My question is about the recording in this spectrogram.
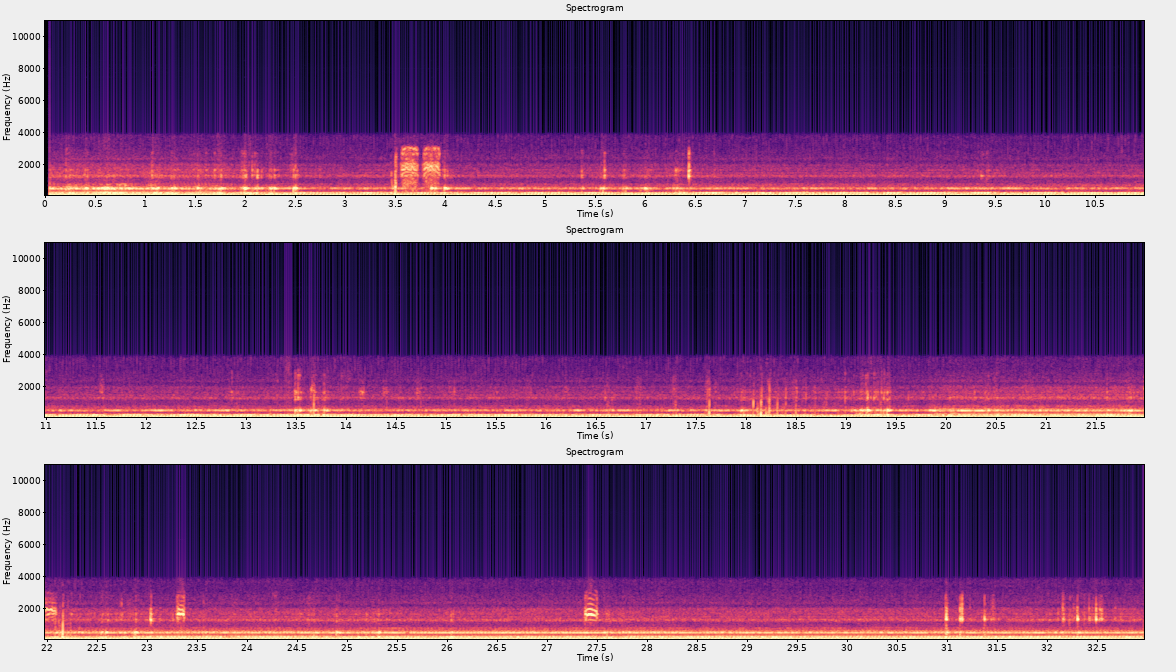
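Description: A steady electrical hum from a nest-box camera's microphone, with a few short faint scratches and taps as a black-capped chickadee moves about on the wooden walls and floor of the box.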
